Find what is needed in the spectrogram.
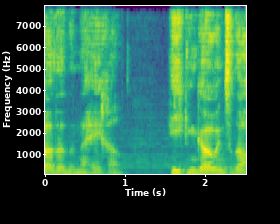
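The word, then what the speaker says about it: היכל: We don't pronounce a separate Y as in Hey Yechal. Rather, it's a blended vowel sound, Heichal.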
